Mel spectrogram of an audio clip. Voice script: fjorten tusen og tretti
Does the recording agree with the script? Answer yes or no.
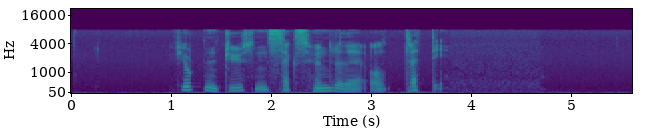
no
